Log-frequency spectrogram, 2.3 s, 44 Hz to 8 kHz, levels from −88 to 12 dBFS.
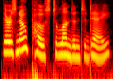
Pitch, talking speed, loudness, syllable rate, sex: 225 Hz, 210 wpm, -18 LUFS, 4.7 syllables/s, female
